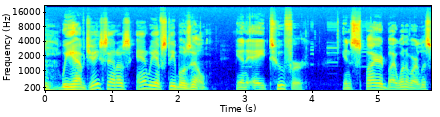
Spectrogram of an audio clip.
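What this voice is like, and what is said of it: Usual voice. Nothing is said of it.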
